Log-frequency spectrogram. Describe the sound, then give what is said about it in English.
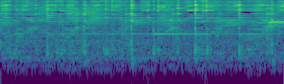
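A spoon stirs and clinks faintly against a cup, giving many light, quick metallic taps in a loose, repeating rhythm. “Let's just stir this. Turn the coffee pot off.”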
